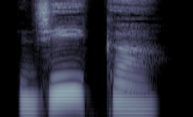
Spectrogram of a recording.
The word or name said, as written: ಜೀಕ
